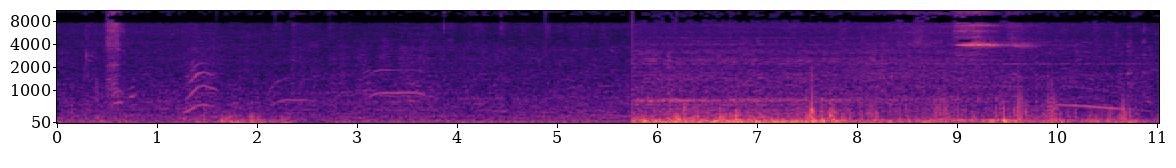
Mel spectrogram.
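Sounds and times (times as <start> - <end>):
train rumbling past: 5.8 - 11.0
train wheel squeal: 8.4 - 10.2.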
